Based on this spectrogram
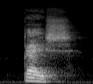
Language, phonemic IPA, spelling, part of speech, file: Dutch, /ˈpɛi̯s/, peis, noun, Nl-peis.ogg
- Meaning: peace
